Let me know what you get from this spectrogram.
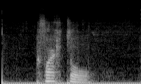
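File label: "kwartel", Dutch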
